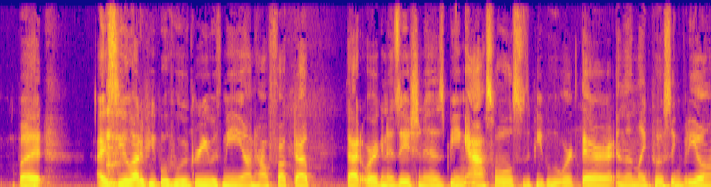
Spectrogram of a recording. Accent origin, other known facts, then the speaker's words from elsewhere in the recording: Southeast, United States; That was a lot of my friends' first jobs, like, growing up in the Southeast, you know?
